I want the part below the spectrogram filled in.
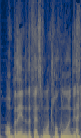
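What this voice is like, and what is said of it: Put-on female Australian accent. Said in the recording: “I have to kind of adapt my accent down and down ... a female Australian accent comes more naturally to me than a male one”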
